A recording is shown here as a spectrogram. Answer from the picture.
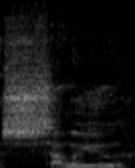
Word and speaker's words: SOMUA: internet so Heller and it's a French house pronounced some of you Sam Sam you s35 41:35 skill box that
